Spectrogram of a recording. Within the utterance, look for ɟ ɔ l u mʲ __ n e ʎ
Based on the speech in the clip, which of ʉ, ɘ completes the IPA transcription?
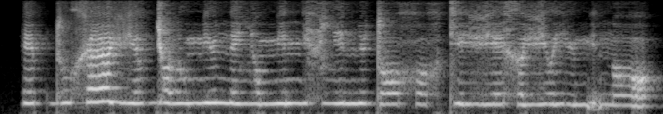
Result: ʉ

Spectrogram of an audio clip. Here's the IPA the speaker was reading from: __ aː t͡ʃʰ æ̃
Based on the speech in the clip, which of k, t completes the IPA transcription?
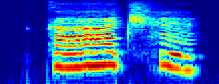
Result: k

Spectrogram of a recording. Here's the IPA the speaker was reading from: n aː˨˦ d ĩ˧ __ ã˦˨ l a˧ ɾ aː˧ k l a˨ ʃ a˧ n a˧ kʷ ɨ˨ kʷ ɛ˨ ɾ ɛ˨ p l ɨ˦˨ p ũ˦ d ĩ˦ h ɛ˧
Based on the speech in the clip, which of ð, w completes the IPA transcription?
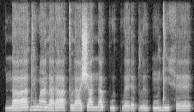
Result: w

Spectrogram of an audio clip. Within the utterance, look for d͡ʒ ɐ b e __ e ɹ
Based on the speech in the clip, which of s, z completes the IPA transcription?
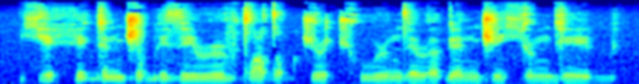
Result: z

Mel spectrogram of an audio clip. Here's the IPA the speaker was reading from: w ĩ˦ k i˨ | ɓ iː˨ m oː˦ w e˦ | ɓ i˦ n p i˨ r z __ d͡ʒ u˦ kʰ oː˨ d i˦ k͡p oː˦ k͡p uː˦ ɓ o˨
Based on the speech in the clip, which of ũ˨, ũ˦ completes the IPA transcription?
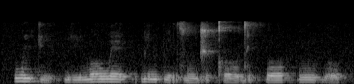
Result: ũ˨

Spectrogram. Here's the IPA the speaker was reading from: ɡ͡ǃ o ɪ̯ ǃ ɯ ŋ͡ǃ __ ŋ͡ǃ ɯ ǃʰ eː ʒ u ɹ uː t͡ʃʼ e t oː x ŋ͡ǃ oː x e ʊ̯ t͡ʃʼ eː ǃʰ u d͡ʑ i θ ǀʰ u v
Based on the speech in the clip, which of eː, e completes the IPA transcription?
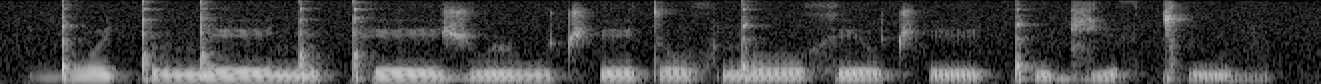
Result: eː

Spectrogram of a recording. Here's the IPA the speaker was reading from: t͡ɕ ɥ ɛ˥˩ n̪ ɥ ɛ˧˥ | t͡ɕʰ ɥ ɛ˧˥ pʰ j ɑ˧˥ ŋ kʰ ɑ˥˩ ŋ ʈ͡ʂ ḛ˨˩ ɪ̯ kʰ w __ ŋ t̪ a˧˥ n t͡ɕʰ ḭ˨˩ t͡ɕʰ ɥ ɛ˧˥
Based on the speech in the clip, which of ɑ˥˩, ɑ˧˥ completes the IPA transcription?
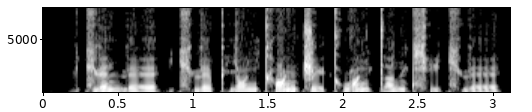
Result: ɑ˥˩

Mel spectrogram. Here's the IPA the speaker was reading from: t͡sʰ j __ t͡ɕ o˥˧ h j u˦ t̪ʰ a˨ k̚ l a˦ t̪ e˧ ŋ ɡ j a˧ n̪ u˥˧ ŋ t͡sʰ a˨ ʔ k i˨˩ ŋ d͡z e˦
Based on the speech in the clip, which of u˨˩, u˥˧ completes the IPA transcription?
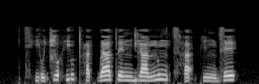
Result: u˨˩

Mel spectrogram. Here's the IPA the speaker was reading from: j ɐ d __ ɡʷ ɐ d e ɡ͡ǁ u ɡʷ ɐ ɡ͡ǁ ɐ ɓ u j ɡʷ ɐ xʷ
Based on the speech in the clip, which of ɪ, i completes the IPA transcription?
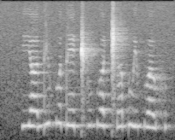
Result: i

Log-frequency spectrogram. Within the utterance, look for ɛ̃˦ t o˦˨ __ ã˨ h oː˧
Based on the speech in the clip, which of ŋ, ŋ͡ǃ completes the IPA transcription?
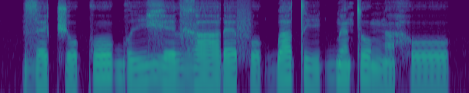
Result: ŋ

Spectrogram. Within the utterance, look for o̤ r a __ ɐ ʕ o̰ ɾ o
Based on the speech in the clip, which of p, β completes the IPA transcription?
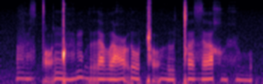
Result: β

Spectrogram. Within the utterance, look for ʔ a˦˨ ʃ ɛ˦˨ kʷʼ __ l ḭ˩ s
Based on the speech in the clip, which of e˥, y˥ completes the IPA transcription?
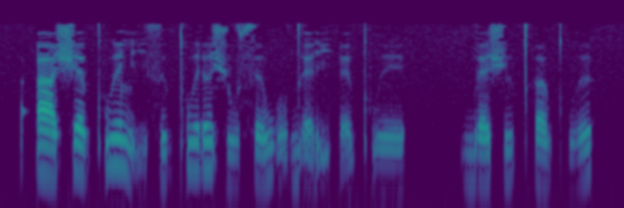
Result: e˥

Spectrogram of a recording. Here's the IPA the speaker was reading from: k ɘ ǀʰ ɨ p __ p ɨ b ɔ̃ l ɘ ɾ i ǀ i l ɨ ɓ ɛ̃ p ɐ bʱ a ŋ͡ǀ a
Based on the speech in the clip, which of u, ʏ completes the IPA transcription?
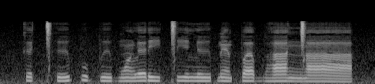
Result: u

